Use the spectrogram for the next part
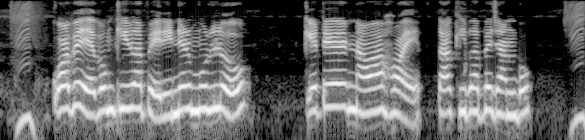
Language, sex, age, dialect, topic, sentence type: Bengali, female, 18-24, Rajbangshi, banking, question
